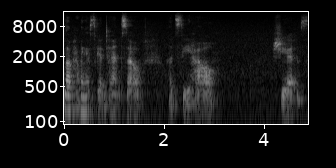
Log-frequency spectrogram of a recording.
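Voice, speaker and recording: Someone with an American accent speaks at a fairly slow pace with lively intonation, audible room echo and noticeable background noise. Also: woman. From US West Coast, California Bay Area. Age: 20s. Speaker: lifestyle vlogger. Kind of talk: casual chat with makeup tutorial. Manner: chatty, casual.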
